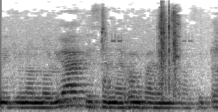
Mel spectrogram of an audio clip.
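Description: A woman speaking without a pause into a headset microphone.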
